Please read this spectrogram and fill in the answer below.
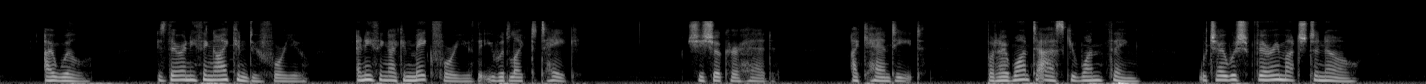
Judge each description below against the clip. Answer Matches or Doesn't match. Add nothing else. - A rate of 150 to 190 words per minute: Matches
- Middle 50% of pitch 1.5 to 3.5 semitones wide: Doesn't match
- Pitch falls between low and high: Matches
